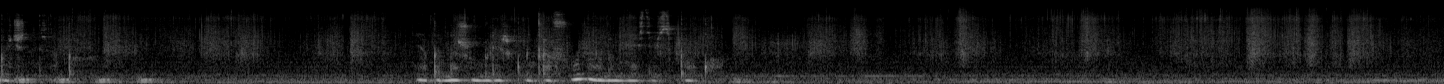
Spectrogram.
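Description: Fingers rub and squeeze a sponge with a soft, scratchy rustle.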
